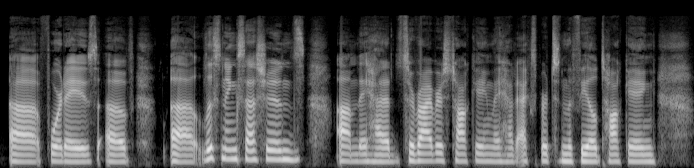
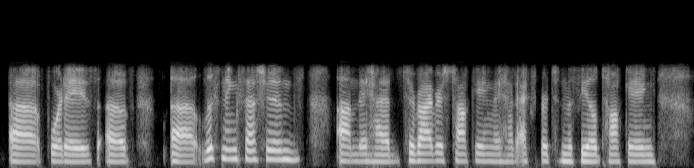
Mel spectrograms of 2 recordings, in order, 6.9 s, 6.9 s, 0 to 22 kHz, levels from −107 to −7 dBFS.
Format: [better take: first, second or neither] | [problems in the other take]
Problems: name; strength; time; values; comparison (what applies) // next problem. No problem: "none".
first | garbled, watery; badly; nothing above 4 kHz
